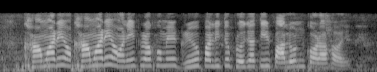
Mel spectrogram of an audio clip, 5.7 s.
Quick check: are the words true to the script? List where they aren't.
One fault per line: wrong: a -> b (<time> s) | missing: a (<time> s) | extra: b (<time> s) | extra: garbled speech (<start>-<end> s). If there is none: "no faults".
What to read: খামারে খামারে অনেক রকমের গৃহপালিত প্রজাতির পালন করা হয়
no faults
